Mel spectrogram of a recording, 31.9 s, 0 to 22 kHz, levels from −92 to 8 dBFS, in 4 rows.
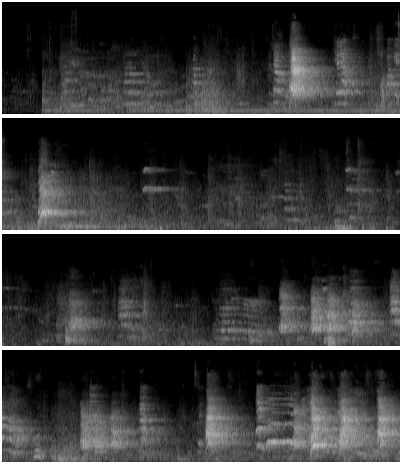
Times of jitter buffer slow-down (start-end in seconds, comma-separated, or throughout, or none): none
